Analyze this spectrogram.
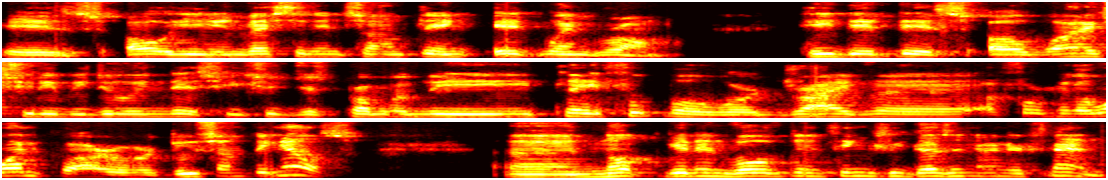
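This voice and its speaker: A man talks at a fairly quick pace in a Dutch accent. His pitch is fairly high, with ordinary pitch variation. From Netherlands. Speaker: venture capital investor, former footballer. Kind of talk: interview conversation. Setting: remote call. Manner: enthusiastic.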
